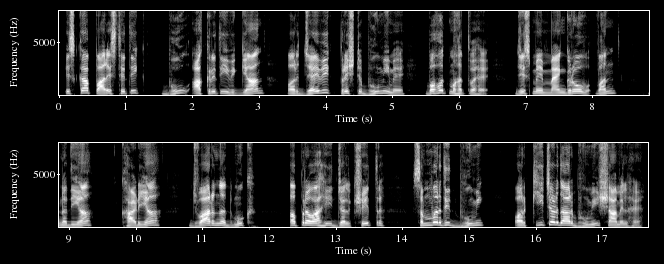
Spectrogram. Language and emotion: Hindi, neutral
